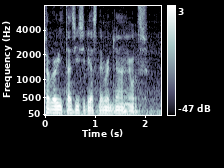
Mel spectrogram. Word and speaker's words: Reggiane: It's got two G's, by the way. It's Reggiane. Actually, it makes a lot of difference in Italian pronunciation. Now, I also say Reggiane when speaking English, because it makes you do that. But it should be pronounced Reggiane with double G. It's a very Italian thing, I think. The double consonant.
